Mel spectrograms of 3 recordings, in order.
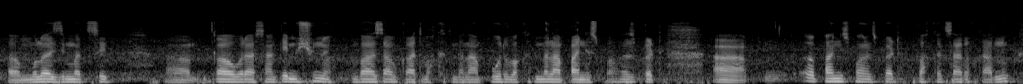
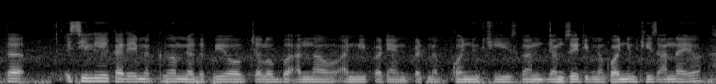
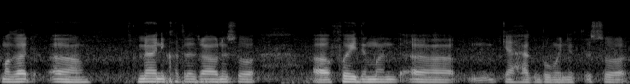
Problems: constant background noise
